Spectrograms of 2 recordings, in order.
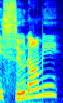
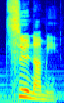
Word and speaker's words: tsunami: tsa ts like in tsunami however we say tsunami in english because we're dumb but the original japanese pronunciation for that is tsunami tsunami you can hear that sound if you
